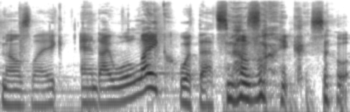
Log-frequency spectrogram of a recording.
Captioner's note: laughs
